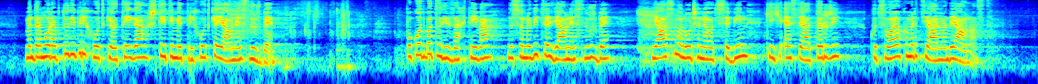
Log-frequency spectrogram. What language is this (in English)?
Slovenian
